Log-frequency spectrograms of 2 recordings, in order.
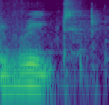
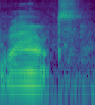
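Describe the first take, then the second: First: It is said with a British pronunciation. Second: It is said with an American pronunciation. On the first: "or should I say route" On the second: "I spent too long in the United States"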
